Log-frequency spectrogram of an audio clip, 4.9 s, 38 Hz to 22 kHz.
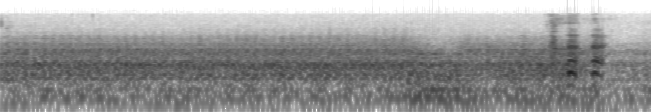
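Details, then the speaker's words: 2007 Mazda 2 1.5 L manual, driving at about 100 km/h: steady rear road roar resembling a wheel bearing, changing tone with each road surface change; points to feathered rear tyre rather than wheel bearing. "and another thing too another hint is the fact that the sound changes as we go over different types of bitumen on the road and you can obviously see that that is related more so to the tyre than the wheel bearing"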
